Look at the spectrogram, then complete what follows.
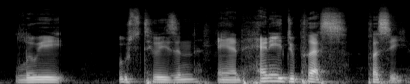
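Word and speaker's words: Plessis: ustedsen and henny dupress plessy i think that's how you say it plessy too plessy because it's like is but it's french-ish you are way more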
